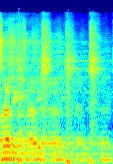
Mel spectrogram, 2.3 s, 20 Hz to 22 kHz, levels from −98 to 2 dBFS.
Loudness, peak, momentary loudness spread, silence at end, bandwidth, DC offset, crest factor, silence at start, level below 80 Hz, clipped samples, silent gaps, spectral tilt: -23 LUFS; -4 dBFS; 8 LU; 0 s; 17 kHz; under 0.1%; 20 dB; 0 s; -46 dBFS; under 0.1%; none; -4 dB/octave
